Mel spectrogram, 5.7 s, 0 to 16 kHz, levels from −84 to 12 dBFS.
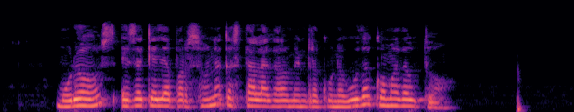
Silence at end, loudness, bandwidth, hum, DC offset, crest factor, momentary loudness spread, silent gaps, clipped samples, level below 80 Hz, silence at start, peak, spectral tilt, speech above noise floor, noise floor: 0.55 s; -18 LUFS; 7.4 kHz; none; under 0.1%; 18 dB; 17 LU; none; under 0.1%; -52 dBFS; 0.6 s; -2 dBFS; -7 dB/octave; 58 dB; -76 dBFS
